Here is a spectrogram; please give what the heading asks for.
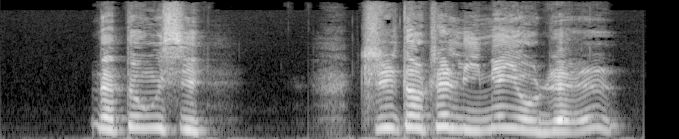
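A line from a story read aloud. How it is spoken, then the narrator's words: Voice shaking with fear. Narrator (Chinese): 时尚女孩声音因恐惧而变调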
